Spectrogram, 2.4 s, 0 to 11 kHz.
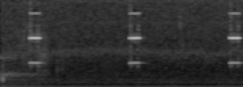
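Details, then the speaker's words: Seiko The Great Blue 7T62 chronograph alarm dive watch, alarm tested before battery replacement while showing the low-battery indicator (second hand ticking every 2 seconds): short high-pitched double chirps repeat about once a second, clean and evenly spaced; normal alarm beep. "This does have an alarm function, which I should probably test. I can't quite remember how to set that function in this watch, but I'll do that at a later date. It should sound like this."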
